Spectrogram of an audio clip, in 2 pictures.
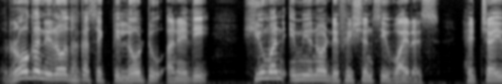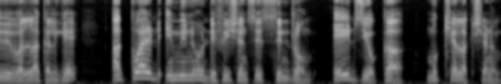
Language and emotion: Telugu, neutral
